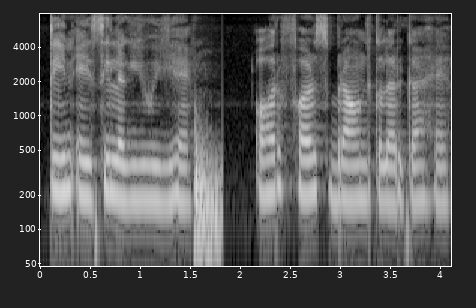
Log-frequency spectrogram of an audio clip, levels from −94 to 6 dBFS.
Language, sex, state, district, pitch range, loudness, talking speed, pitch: Hindi, female, Gujarat, Valsad, 180-210 Hz, -19 LUFS, 160 wpm, 190 Hz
